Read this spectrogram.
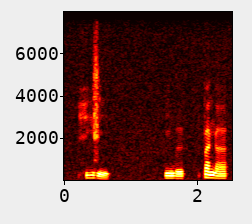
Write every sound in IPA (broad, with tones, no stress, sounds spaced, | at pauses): h iː˧ z ĩ˨ | ĩ˧ w ə˧ | p a˦ ŋ a˧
